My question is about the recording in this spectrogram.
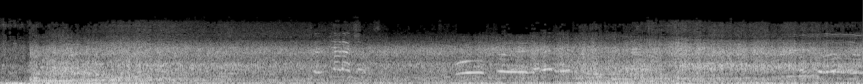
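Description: Steady rush of road traffic from cars passing on the adjacent road, with snatches of people talking over it.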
